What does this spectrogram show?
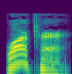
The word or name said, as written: warper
